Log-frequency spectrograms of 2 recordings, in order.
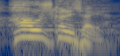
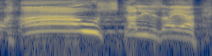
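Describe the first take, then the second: First: Said in the usual way. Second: Shouted high and slow, long drawn haus. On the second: Retold or imitated. Preacher recalling his thirst, shouting it out. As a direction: cry out the thirst at full voice.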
